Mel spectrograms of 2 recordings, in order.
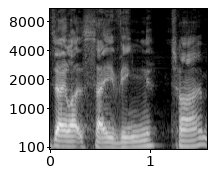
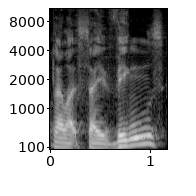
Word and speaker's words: daylight saving time: SA and I know it is daylight saving time it's not daylight savings uh there's a a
